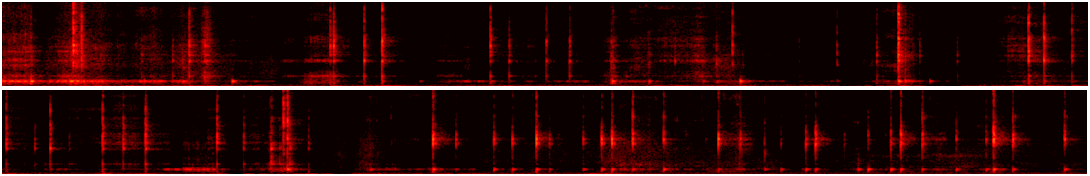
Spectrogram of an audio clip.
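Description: Long nails tap and scratch the outer wall and base of a hollow, pale wooden cylindrical cup holding makeup brushes, held on its side. Many quick, dry clicks and light scratching strokes come in uneven bursts, bright and crisp with a faint hollow mid tone. Each tap dies away almost instantly.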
